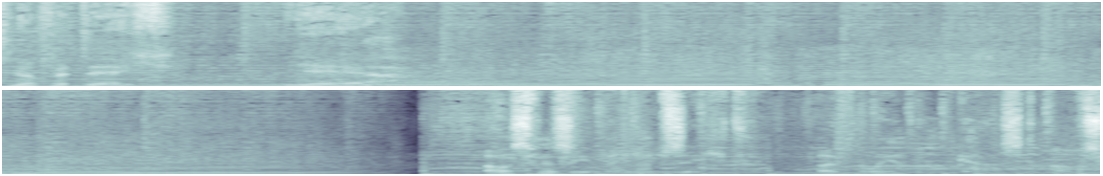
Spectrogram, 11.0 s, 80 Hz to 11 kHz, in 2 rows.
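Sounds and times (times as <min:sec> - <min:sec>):
speech: 0:00.0 - 0:02.2, 0:07.9 - 0:10.9
fast car engine revving through gear changes: 0:00.0 - 0:07.6.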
